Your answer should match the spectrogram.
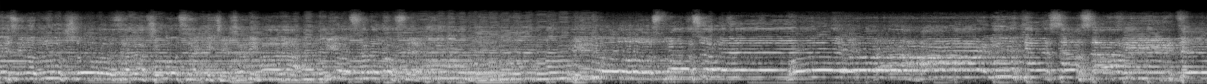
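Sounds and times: repeating keyboard bass note: 0.0s - 8.9s
electric keyboard: 0.0s - 12.0s
violin: 0.0s - 12.0s.

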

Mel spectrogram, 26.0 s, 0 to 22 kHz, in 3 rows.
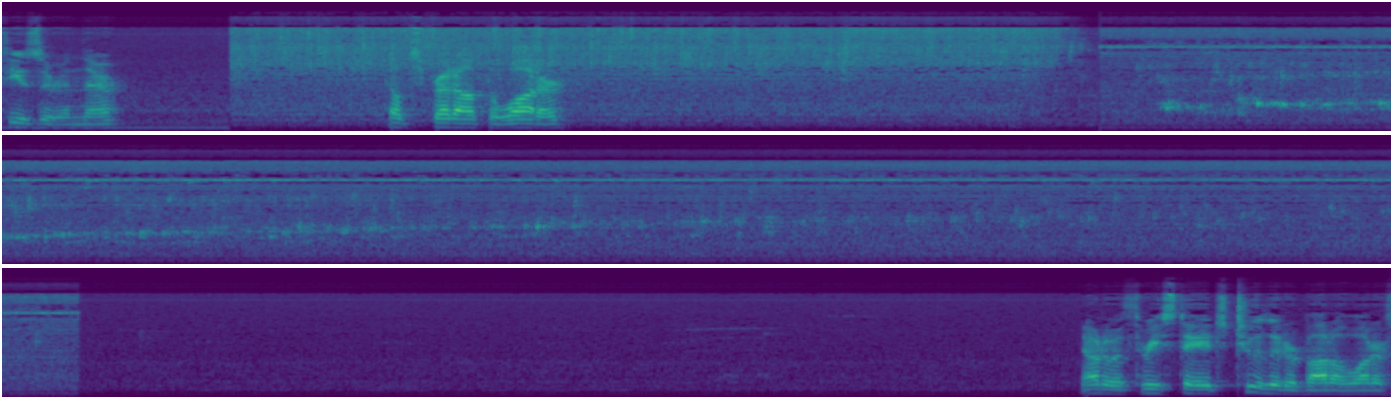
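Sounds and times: water pouring into a glass: 1.4s - 5.6s, 6.3s - 17.9s.

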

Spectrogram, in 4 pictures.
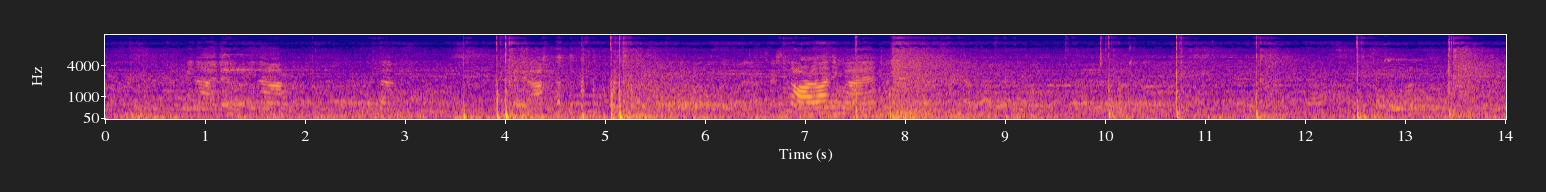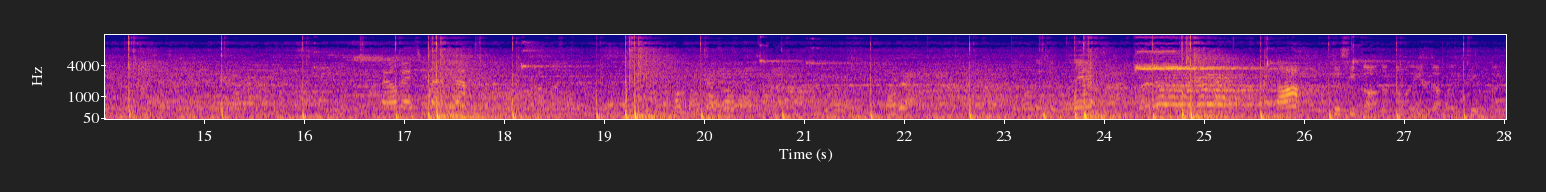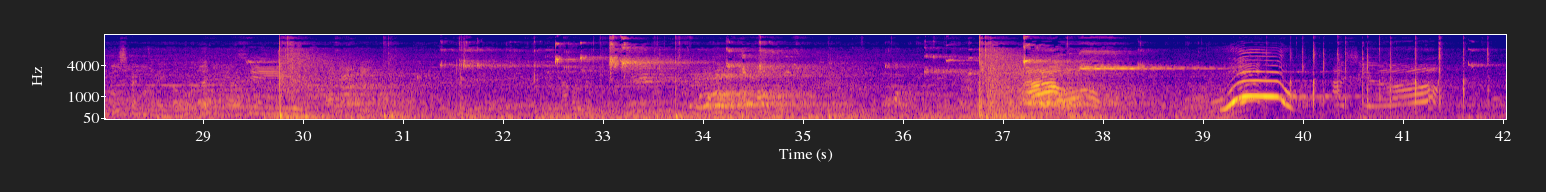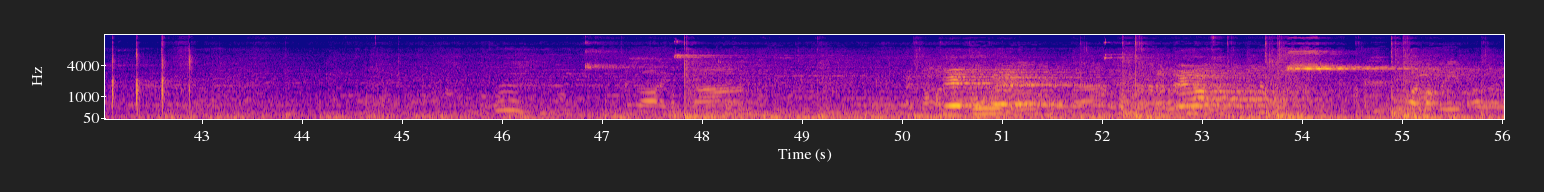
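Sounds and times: sneakers squeaking on floor: 1.1s - 1.7s, 12.5s - 13.6s, 15.9s - 21.8s, 23.3s - 27.7s, 30.8s - 39.1s, 41.6s - 42.2s, 46.7s - 49.5s, 51.8s - 52.6s, 53.5s - 55.9s
volleyball hits and bounces: 3.6s - 5.5s, 13.4s - 14.5s, 16.9s - 18.2s, 18.9s - 20.1s, 36.7s - 37.3s.

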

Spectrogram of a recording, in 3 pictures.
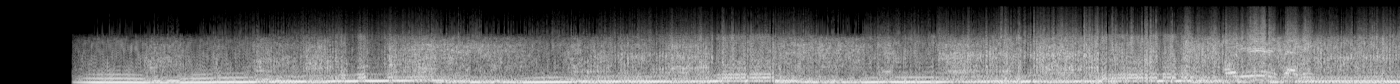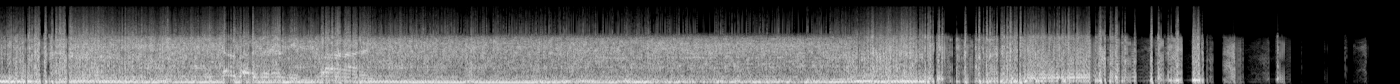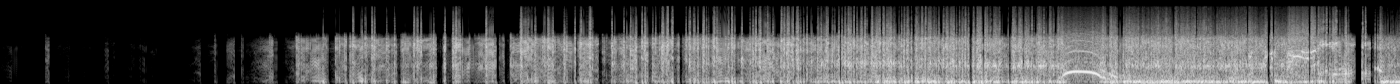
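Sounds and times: car engine on dynamometer: 0.7s - 26.1s, 31.7s - 42.0s.

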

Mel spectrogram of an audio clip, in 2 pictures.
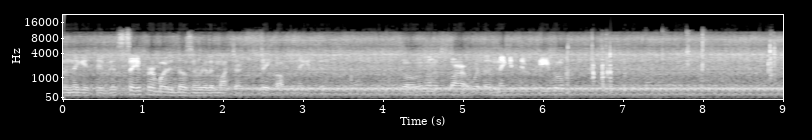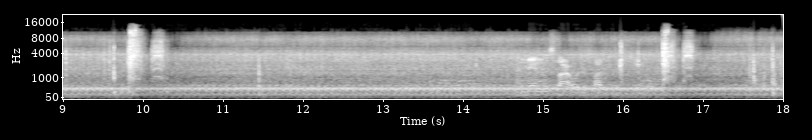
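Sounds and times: air compressor humming: 0.0s - 18.0s.

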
